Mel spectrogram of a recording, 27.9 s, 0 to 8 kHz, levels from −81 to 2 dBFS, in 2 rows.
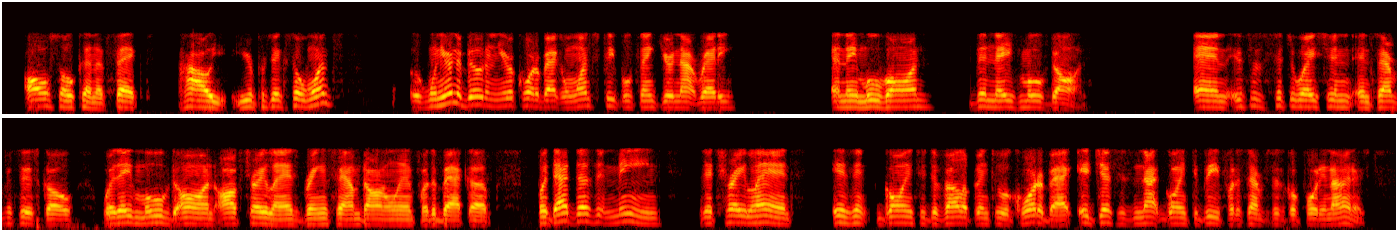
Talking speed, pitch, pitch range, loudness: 170 wpm, 125 Hz, 115-135 Hz, -28 LUFS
